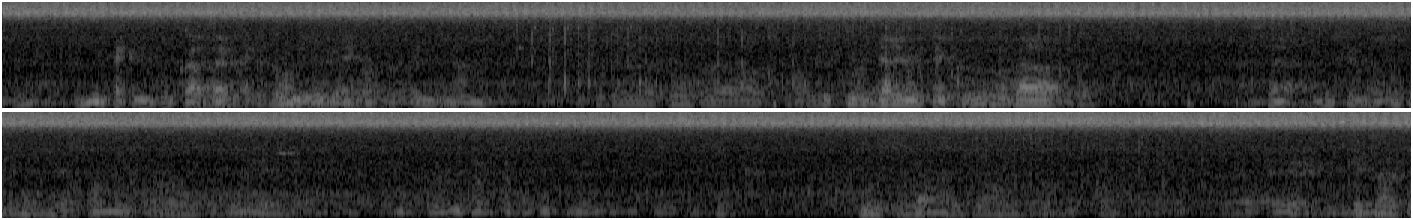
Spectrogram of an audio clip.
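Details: Greater mouse-eared bats at Ratkova: dense, constant chatter of many overlapping short squeaky chirps, some rising and falling in pitch, over a steady high hiss.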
